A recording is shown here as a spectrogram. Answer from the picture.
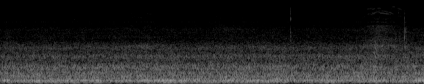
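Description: A steady low hum under a faint even hiss, with no distinct events: room tone.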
